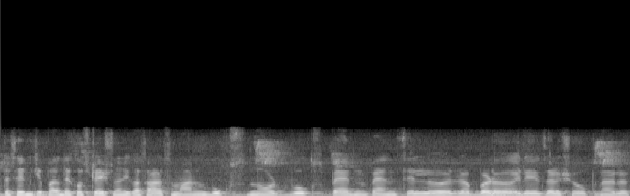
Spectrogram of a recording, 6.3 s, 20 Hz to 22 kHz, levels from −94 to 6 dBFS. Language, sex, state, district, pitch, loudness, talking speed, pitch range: Hindi, male, Haryana, Rohtak, 195 Hz, -16 LUFS, 150 wpm, 185-205 Hz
